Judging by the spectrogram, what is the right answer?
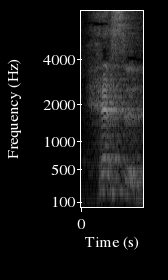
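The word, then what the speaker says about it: חסד: It's a Hebrew word called hesed. And when you say it, it's very Jewish. You have to kind of act like a something stuck in your throat a little bit.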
